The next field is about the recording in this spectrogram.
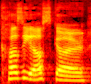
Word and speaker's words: Kosciuszko: And it is, it is spelled, Tom, you spelt it wrong, but that is fine because it is pronounced Kosciuszko. – Yeah. – And it is spelled K-O-S-C-I-U-S-Z-K-O.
